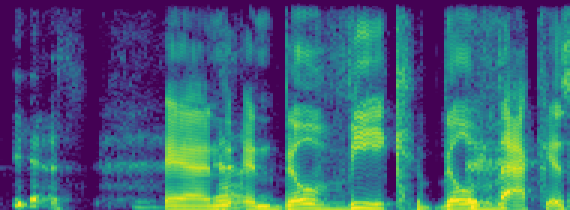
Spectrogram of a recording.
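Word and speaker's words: Bill Veeck: to pronounce correctly yes and and Bill ve Bill ve is how you pronounce it and they just Savaged him and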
